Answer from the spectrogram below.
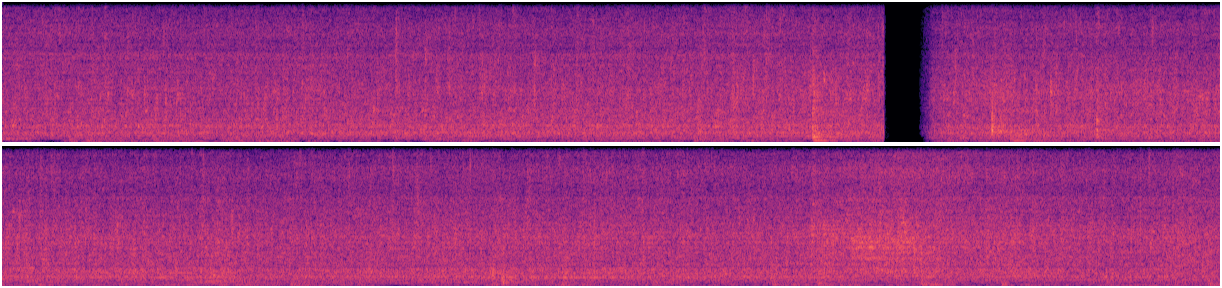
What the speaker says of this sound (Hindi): सब्ज़ी को हमने अच्छे से हिला लिया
